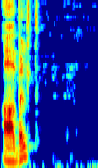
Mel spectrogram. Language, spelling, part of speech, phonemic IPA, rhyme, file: Norwegian Bokmål, -abelt, suffix, /ˈɑːbəlt/, -əlt, Pronunciation of Norwegian Bokmål «-abelt».ogg
- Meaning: neuter singular form of -abel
